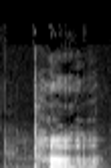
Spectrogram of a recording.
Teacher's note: A hehezett az azt jelenti, hogy a fölpattanás után mintha egy kis höbetűt, vagy höhangot mondanánk, ugye? Tá.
